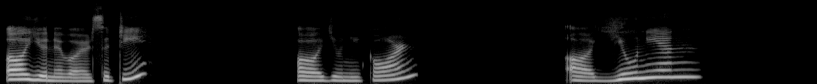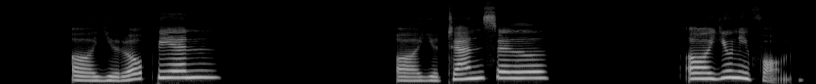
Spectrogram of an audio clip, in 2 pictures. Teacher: Now, the above words begin with the sound YU and Y is a consonant.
